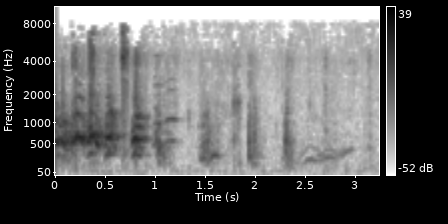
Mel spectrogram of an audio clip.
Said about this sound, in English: Find him, King. The intelligent dog sniffed a moment, and then going to the back door, he barked.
